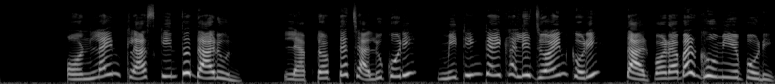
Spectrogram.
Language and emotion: Bengali, happy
